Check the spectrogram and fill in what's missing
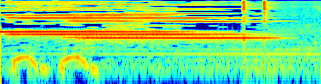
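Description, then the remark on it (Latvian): A loud, sustained electric parliament voting call bell rings steadily with a bright metallic tone, rung before deputies vote on a draft resolution, then stops with a couple of clicks and fades out. “Lūdzu zvanu.”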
